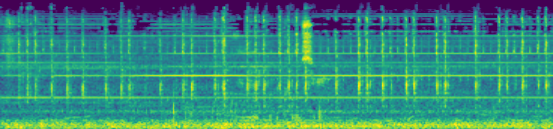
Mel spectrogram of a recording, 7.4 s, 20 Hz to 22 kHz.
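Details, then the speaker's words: 2020 Kenworth T880 Cummins X15, derate and fault codes, bad engine harness: quick, even clicks over steady diesel idle from VG turbo actuator; gear inside suspected seized, actuator now communicating; replacement planned. "it's trying to do something it's like the gear in inside is seized up and it doesn't like it"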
